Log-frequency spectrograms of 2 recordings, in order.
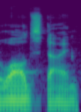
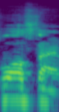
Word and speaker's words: Waldstein: It's Walstein. I'm German, not Jewish.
